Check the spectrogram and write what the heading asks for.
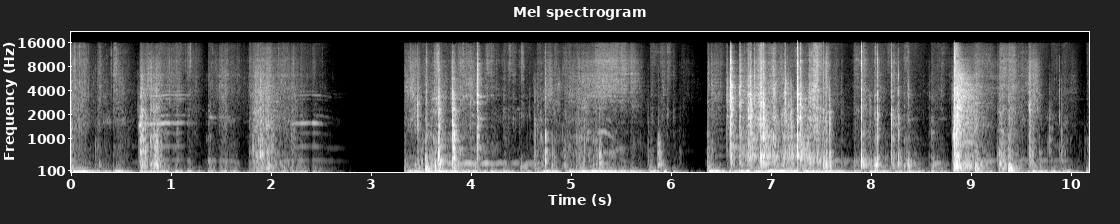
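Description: Trading-card box packaging being handled: rustling, scraping and light knocks as the lid comes off the outer box and the inner box is lifted out and set down. The sound cuts out completely for under a second near three seconds in.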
